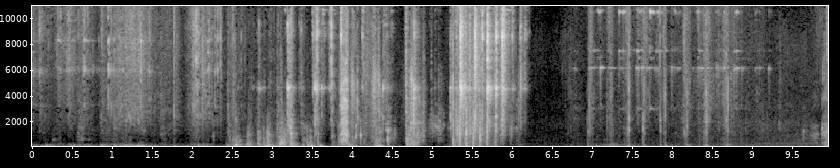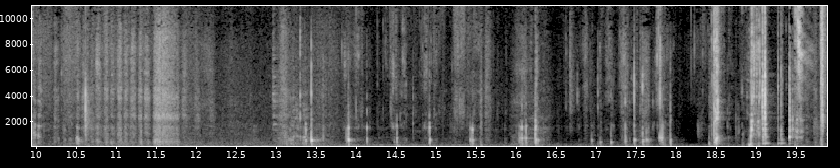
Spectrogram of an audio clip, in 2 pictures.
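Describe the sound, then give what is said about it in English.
Sound effects of Champ the dog chewing and tearing at strawberry slime, built by a sound designer from a mix of dog and object sounds: irregular crunching, gnawing and clattering bursts with scattered sharp clicks and rattles, and no talking. “The dog and chewing sounds are a mix of all kinds of dog and object sound effects.”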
